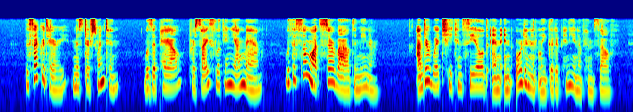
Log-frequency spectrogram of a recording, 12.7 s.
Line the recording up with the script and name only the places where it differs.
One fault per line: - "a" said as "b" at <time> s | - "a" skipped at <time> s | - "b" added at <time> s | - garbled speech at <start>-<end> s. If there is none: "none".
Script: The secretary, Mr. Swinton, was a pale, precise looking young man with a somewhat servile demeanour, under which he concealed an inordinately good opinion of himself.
none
